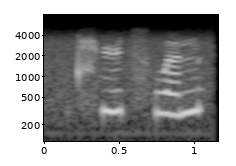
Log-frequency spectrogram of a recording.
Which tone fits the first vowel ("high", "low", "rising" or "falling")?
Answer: rising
